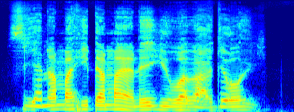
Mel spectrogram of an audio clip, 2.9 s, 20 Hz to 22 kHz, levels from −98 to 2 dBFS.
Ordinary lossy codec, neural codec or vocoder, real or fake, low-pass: none; codec, 44.1 kHz, 1.7 kbps, Pupu-Codec; fake; none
